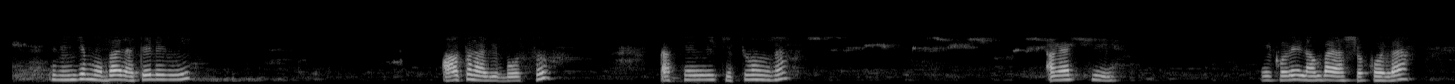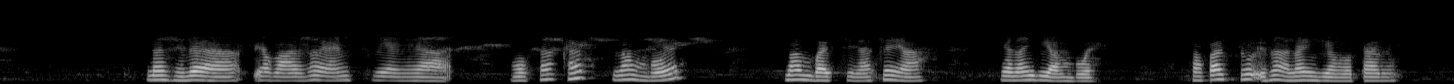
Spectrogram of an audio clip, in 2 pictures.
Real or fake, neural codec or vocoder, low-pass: fake; codec, 32 kHz, 1.9 kbps, SNAC; 3.6 kHz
